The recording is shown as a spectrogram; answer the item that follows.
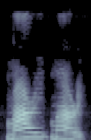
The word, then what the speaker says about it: Mari: Primero, la palabra Mari es con la R cargada, y segundo, entre mujer a varón no se trata de peñi, solamente de varón a varón, ¿ya?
